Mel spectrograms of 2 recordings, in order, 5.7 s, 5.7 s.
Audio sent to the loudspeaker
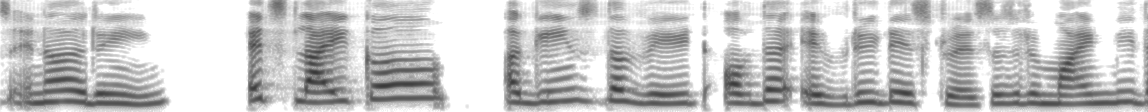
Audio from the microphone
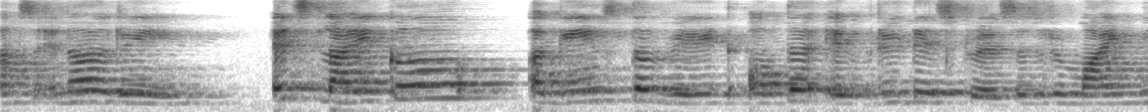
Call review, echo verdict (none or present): present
